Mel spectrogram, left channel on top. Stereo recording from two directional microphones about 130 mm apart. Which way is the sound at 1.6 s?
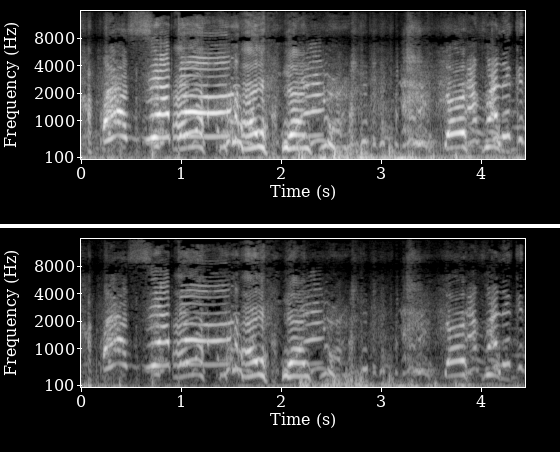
65° right (ahead or behind).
